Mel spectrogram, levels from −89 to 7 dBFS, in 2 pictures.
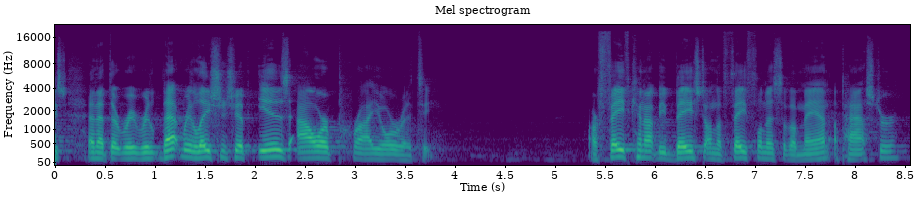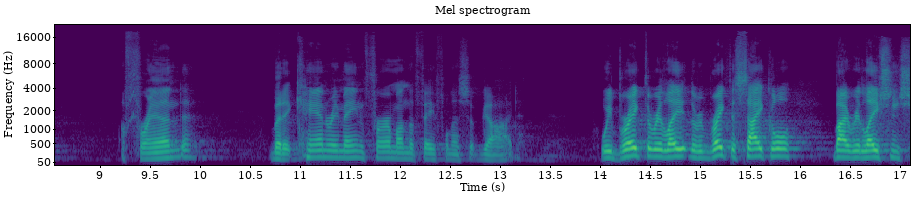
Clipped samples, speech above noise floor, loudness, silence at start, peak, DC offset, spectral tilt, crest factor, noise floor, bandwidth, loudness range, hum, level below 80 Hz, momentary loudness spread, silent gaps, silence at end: under 0.1%; 45 dB; -29 LUFS; 0 s; -8 dBFS; under 0.1%; -5.5 dB/octave; 22 dB; -74 dBFS; 18.5 kHz; 10 LU; none; -84 dBFS; 17 LU; none; 0 s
